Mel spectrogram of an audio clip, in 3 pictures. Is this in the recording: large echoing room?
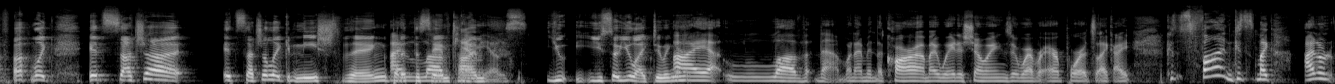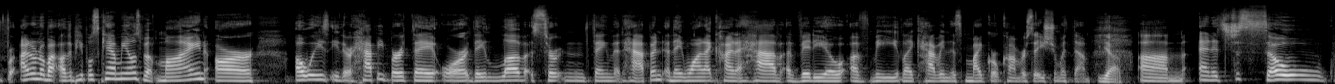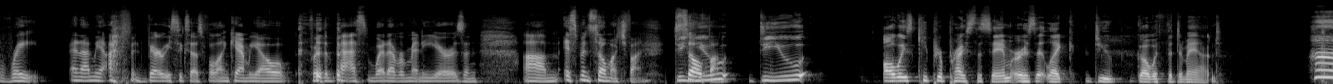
no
